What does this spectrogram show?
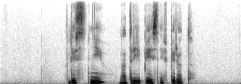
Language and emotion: Russian, neutral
